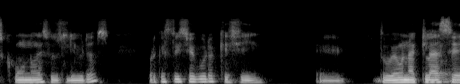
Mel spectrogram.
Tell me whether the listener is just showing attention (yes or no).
yes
